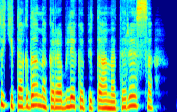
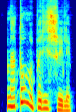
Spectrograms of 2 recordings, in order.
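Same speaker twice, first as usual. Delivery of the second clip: plain reading voice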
